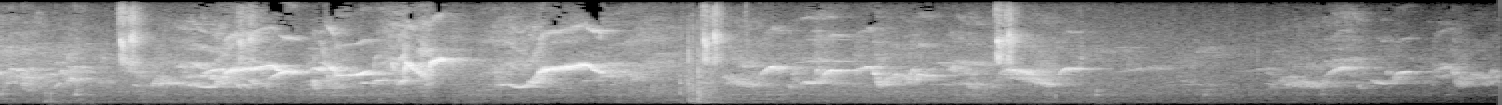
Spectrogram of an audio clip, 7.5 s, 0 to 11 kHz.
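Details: Spreo starlings recorded in August 2015: a lively, rambling run of high warbled whistles, squeaks and chirps, dense for five seconds, then thinning to softer twitters.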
